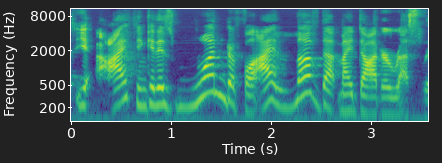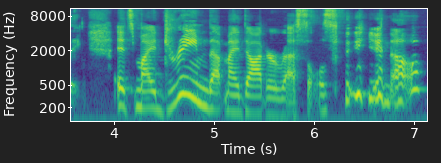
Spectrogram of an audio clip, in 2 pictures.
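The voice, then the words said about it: Thick Iranian accent. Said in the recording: “in his thick Iranian accent”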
